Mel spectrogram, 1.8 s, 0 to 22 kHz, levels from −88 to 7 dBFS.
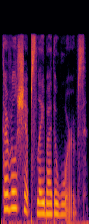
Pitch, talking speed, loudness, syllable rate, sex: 220 Hz, 200 wpm, -14 LUFS, 5.7 syllables/s, female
